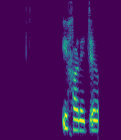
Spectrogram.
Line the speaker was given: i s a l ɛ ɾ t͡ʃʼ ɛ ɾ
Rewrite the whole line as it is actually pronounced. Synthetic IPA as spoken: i χ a ɾ ɛ t͡ʃʼ ɛ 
